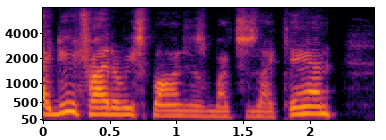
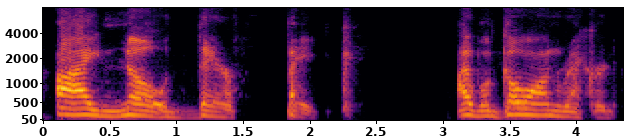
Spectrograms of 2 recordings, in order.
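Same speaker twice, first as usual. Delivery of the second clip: emphatic; 4 dB louder than usual. Real, not acted. Host answers a doubter about the pictures, emphatic. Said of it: "I know I'm getting emphatic".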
